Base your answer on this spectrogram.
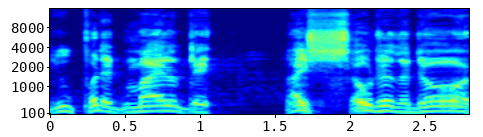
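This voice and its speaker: A man puts on a raspy character voice at a fairly high pitch. His intonation is lively and his pace moderate. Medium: video game. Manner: hearty, archaic island speech.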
